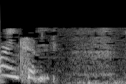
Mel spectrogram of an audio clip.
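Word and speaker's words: CO2RE Intima: I realize yeah, Core Intima. – Because I'm not sure how to pronounce the C-O-2-R-E, but I guess I could just Core Intima. – Yeah, we call it the Core Intima.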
